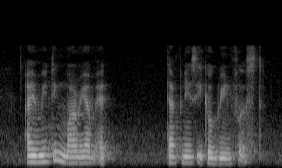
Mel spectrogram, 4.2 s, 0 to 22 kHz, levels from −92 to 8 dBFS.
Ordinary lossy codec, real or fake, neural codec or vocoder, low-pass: none; fake; vocoder, 22.05 kHz, 80 mel bands, WaveNeXt; 7.2 kHz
